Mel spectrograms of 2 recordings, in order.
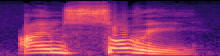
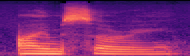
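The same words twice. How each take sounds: First: It is said in an angry tone. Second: It is said in a sincere tone. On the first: The speaker is not really apologizing. "When it's said angrily" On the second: The speaker genuinely apologizes. "a sincere apology"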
